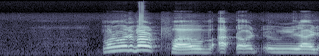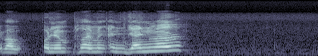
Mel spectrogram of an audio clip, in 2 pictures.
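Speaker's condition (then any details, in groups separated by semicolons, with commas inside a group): Cerebral palsy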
